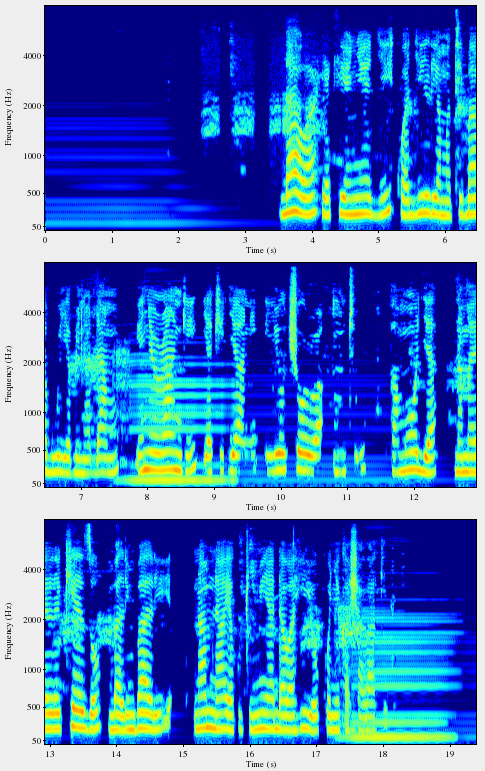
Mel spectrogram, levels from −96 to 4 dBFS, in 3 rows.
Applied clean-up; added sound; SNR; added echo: classical method spectral subtraction.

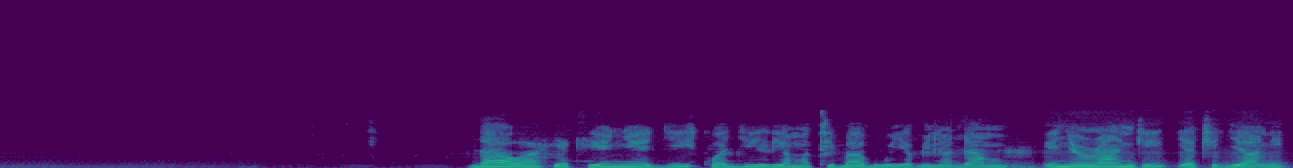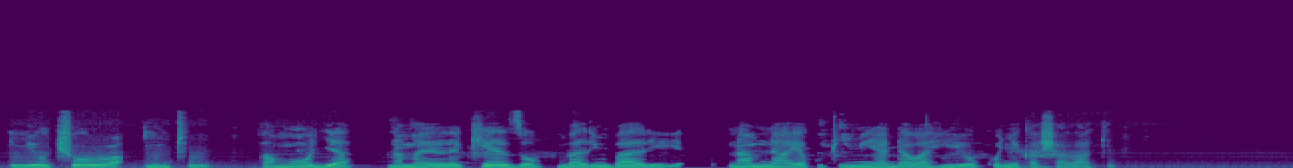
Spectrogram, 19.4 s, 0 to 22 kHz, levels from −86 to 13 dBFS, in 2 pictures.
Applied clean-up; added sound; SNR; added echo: neural separator model SepFormer DNS4.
